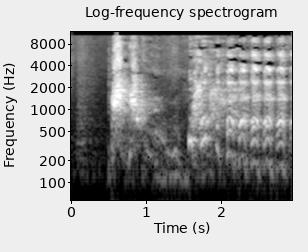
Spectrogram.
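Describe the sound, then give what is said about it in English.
A novelty dog alarm clock plays a recorded barking dog. One loud bark sounds, and after a brief pause a rapid, loud run of many barks continues to the end. “That was my alarm clock. I have a doggy alarm clock.”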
